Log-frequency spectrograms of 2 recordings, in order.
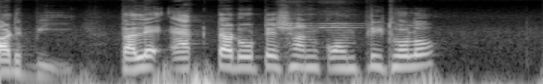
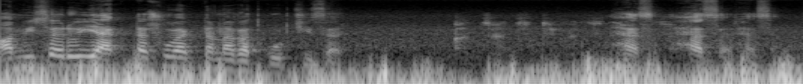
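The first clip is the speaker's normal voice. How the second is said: hushed aside into the phone; whispering on the phone; 3 semitones lower, 5 dB quieter, much faster than usual. Real, not acted. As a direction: quietly answer a call mid-lesson. Teacher takes a phone call in class.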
